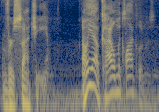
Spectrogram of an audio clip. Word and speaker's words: Versace: girl and she couldn't say Versace Versace ver pronounced Versace oh yeah Kyle mclin was in Gina Gerson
